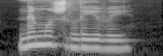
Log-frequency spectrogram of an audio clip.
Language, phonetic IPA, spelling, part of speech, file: Ukrainian, [nemɔʒˈɫɪʋei̯], неможливий, adjective, Uk-неможливий.ogg
- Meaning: impossible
